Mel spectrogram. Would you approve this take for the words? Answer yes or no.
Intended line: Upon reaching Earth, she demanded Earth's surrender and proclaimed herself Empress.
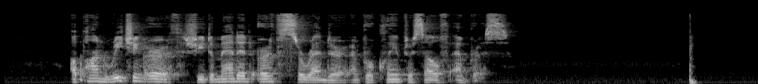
yes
